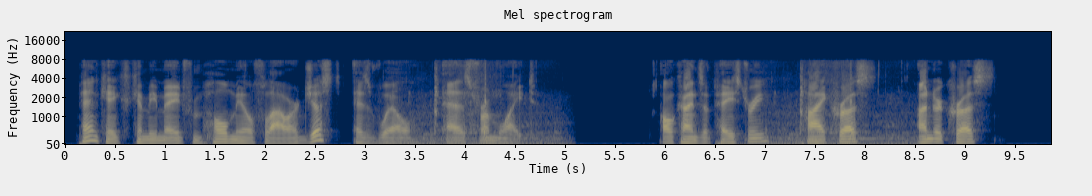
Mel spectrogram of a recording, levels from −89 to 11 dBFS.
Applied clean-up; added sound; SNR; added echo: none; Liquid; 14 dB; none.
